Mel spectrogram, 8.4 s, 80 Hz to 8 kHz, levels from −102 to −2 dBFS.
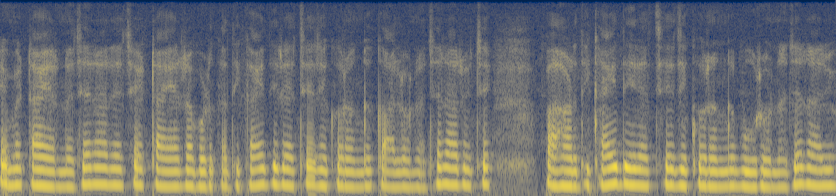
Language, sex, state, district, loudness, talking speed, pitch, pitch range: Rajasthani, female, Rajasthan, Nagaur, -18 LUFS, 230 wpm, 190 Hz, 180-200 Hz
